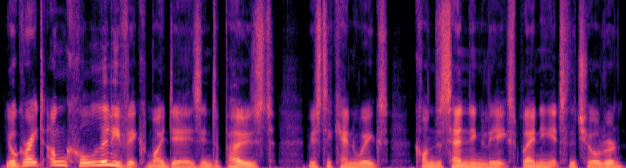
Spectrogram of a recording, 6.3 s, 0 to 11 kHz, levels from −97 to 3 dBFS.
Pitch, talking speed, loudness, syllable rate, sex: 135 Hz, 145 wpm, -21 LUFS, 5.2 syllables/s, male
